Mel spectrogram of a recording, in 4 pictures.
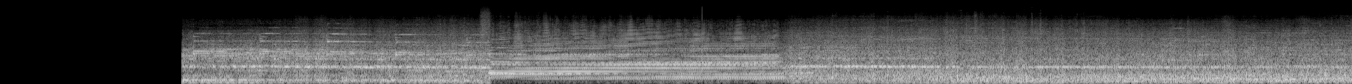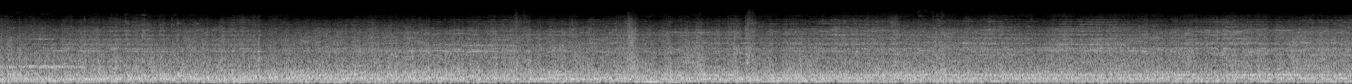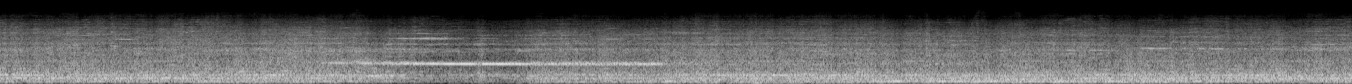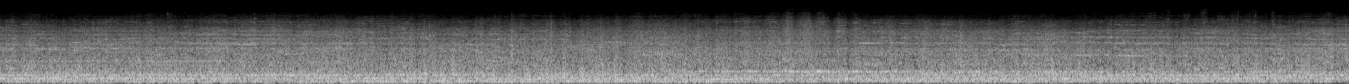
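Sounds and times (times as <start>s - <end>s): train air horn: 2.1s - 12.3s, 30.2s - 33.9s
train wheels clattering on rails: 7.9s - 31.1s, 32.6s - 54.0s.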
